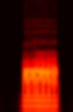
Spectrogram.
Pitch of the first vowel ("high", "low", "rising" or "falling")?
low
